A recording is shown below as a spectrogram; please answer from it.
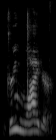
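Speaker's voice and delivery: ordinary talk, nothing marked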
